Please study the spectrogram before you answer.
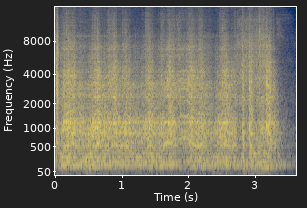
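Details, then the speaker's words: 1971 Plymouth Road Runner 383 V8 with 727 transmission, off the road since 1989, first start in 35 years: fires and runs ragged with uneven stumbling beats, then dies; owner suspects carburetor, float likely stuck, possibly flooded. "oh we caught that time she's a little wounded I think the carburetor is not"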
